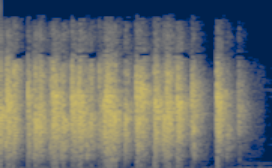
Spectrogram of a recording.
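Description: Hands clap in a quick, steady run of loud, crisp smacks for about two seconds, ending on a final clap that fades out briefly. No one speaks.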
